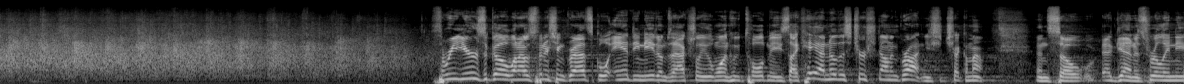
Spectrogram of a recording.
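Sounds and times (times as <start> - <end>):
audience applauding: 0.0 - 4.3
speech: 4.3 - 11.8.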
